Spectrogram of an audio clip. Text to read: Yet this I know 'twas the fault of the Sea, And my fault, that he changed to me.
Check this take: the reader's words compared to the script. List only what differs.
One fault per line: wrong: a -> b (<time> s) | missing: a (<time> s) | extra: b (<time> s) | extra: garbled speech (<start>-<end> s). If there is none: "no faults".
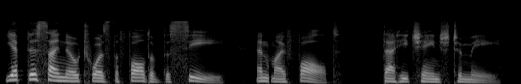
no faults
